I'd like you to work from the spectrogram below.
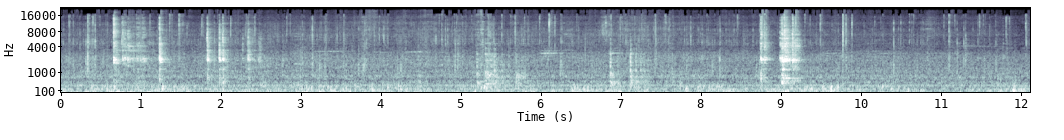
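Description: A pancake fries in a little oil in a pan, giving a steady, close crackling sizzle throughout with occasional sharper pops and clinks, and no talking.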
